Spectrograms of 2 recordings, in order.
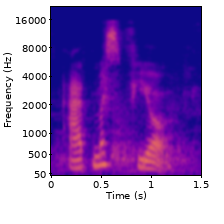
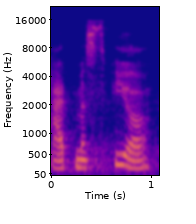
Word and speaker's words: atmosphere: The next word is at, a short mus, atmosphere in American, and last R is silent, atmosphere in British.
